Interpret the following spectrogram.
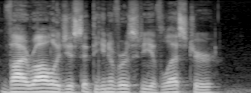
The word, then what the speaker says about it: Leicester: tang a clinical virologist at the university of leicester said i think this is lester how you pronounce that um despite the earlier misgivings about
